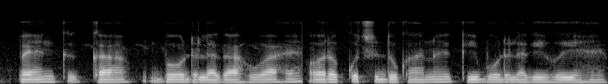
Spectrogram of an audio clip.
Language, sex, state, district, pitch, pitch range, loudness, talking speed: Hindi, male, Bihar, Saran, 115 Hz, 110-115 Hz, -18 LUFS, 140 wpm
